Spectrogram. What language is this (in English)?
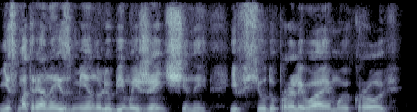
Russian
